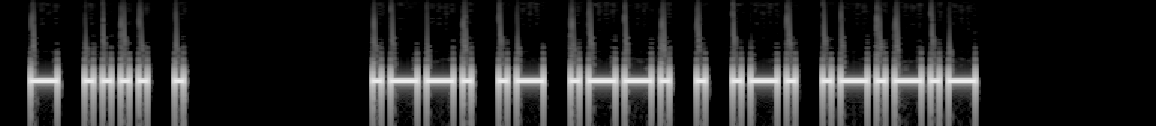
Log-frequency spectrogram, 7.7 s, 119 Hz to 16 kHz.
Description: Morse code, heard as a keyed tone, about 21 wpm, 700 Hz. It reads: THE PAPER.
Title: 3x Word-Spacing - Sentences from Top 300 Words - 20wpm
